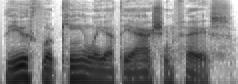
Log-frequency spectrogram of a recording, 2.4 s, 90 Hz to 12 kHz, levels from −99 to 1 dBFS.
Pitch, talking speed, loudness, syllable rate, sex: 100 Hz, 200 wpm, -17 LUFS, 5.2 syllables/s, male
